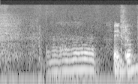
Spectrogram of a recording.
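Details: Blenheim Cavalier King Charles Spaniel puppies, six weeks old, from a litter of five kept indoors in a puppy pen: one steady, tonal whine of about half a second, then a brief higher, broken yelp over a low electrical hum.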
